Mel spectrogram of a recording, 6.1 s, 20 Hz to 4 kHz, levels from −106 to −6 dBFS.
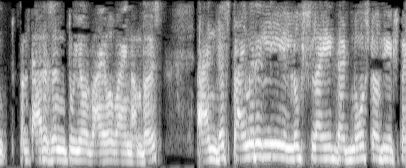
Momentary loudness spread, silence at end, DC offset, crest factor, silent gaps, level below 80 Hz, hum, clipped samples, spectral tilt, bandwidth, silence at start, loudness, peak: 6 LU; 0 s; under 0.1%; 12 dB; none; -58 dBFS; none; under 0.1%; -11 dB/octave; 4 kHz; 0 s; -13 LUFS; 0 dBFS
